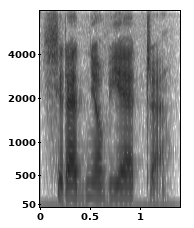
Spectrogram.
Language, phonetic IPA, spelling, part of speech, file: Polish, [ˌɕrɛdʲɲɔˈvʲjɛt͡ʃɛ], średniowiecze, noun, Pl-średniowiecze.ogg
